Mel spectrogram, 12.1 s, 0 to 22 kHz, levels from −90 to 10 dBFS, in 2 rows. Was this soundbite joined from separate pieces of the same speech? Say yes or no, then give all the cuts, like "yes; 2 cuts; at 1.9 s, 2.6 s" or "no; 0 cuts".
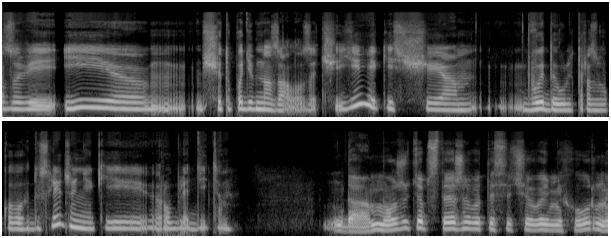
no; 0 cuts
